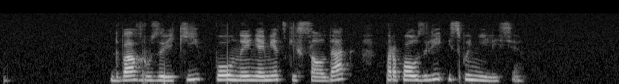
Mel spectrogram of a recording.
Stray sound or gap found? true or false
false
